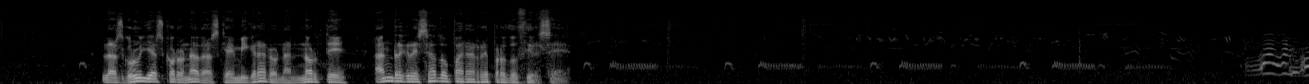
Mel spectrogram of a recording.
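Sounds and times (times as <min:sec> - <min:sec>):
faint high bird chirps: 0:00.0 - 0:13.0
repeated bird call: 0:07.2 - 0:13.0.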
